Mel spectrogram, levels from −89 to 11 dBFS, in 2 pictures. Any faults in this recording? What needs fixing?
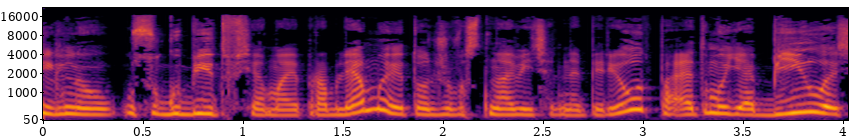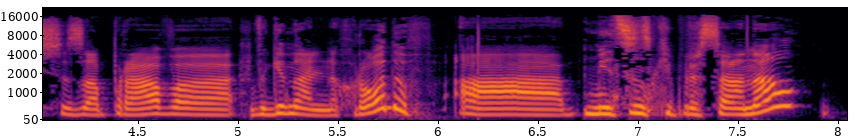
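Bit error spikes at 0.93 s, 6.20 s and 7.54 s: three isolated ticks, peaking at about -2 dBFS, -8 dBFS and -14 dBFS. Each fits a flipped bit throwing one to three samples up by a power of two before snapping back, so the click is broadband and ignores the speech. Storing and moving the audio over error-checked memory and links, with checksums on transfers, would stop these corruptions.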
